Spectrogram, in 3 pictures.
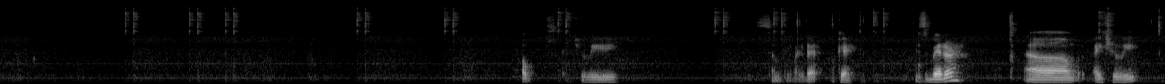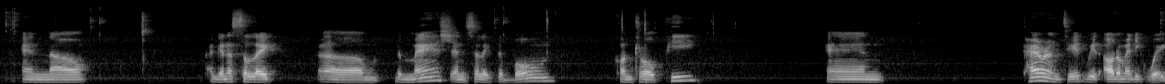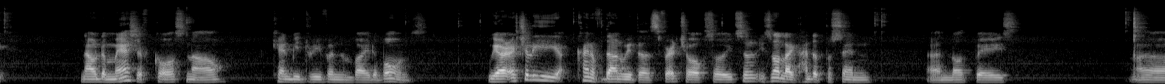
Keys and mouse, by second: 5.9-7.5 drag, 8.0-9.6 drag, 8.2 a, 9.1 s, 11.1-12.8 drag, 11.8 s, 12.8-14.6 right drag, 17.0-18.7 right drag, 18.5 ctrl+p, 32.2-34.0 drag.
